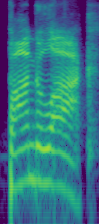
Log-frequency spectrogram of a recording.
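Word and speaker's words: Fond du Lac: very bottom of Lake Wabo would be Fondulac Fondulac yes that's what I'm thinking of I am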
